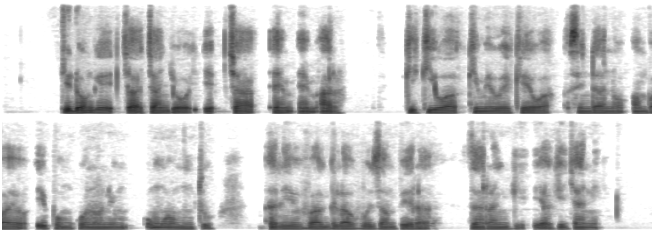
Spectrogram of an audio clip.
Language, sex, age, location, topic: Swahili, male, 36-49, Wajir, health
